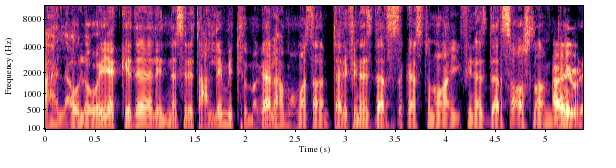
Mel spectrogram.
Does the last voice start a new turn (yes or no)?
yes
